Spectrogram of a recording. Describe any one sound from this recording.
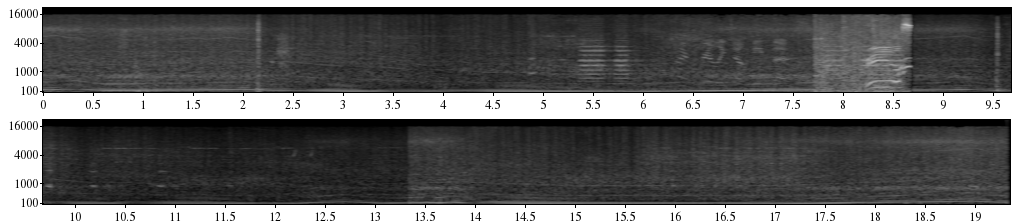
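A car engine revs up and down over and over.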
